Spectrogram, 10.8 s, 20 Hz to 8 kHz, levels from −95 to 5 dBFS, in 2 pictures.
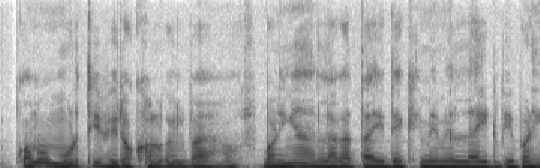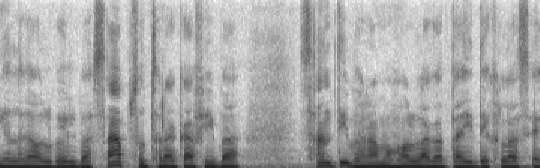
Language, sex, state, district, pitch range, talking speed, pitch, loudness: Bhojpuri, male, Uttar Pradesh, Varanasi, 120-125 Hz, 160 wpm, 125 Hz, -14 LUFS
